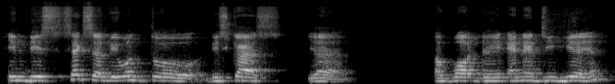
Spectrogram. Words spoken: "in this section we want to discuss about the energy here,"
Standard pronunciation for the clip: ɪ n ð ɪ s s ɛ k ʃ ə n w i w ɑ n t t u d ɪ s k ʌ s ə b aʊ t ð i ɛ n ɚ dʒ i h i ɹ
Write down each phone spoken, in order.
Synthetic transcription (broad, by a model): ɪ n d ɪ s s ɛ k s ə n w i w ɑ n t t u d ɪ s k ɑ s ə b aʊ t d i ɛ n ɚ dʒ i h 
